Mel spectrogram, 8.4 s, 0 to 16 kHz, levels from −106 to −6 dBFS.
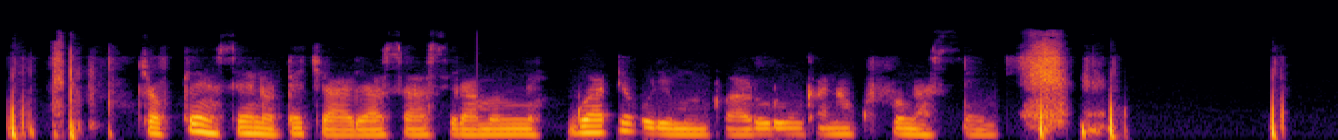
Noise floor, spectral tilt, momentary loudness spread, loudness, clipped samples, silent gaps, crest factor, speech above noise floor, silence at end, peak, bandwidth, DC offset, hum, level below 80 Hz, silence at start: -90 dBFS; -8.5 dB/octave; 10 LU; -29 LUFS; under 0.1%; none; 22 dB; 61 dB; 0.35 s; -6 dBFS; 7.4 kHz; under 0.1%; none; -46 dBFS; 0.05 s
